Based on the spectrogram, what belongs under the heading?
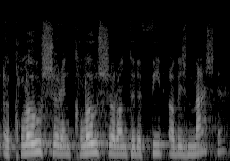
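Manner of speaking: high, loud impassioned preaching climax; the preacher at the climax of his sermon, loud and high; full-force preaching. Acted. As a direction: pour it out at full force, pleading and driving.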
